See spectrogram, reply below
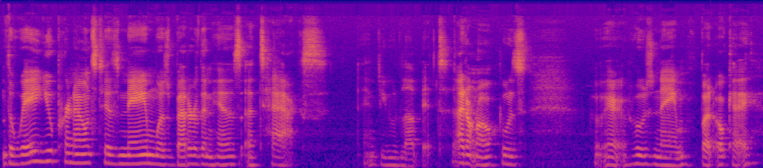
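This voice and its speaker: A woman's voice: low voice, a little slow. A woman with a Minnesota accent giving chatty, playful live commentary on a mobile strategy game match, reacting to chat and laughing along. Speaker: esports caster.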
